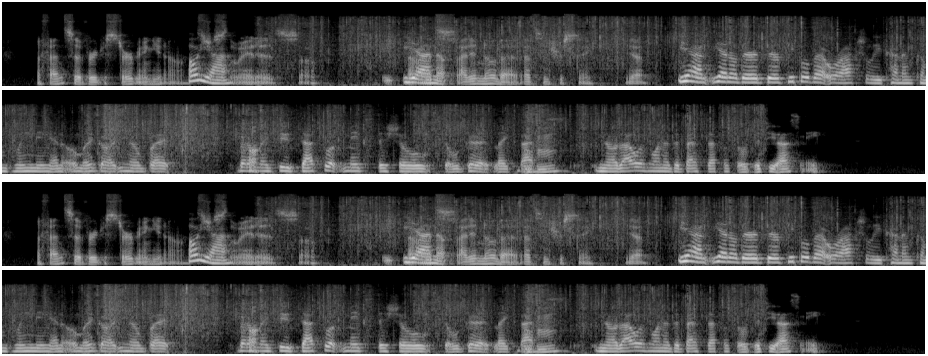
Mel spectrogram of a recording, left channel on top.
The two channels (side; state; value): both; identical; correlation 1.00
